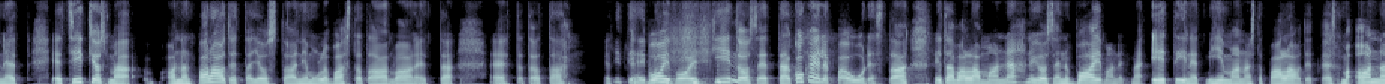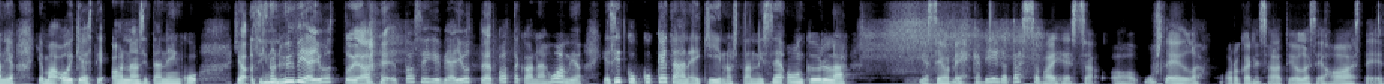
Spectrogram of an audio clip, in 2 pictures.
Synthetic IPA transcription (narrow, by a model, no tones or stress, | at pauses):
net̪et̪sit̪josmæ̰ɑnːɑnpɑlɑut̪et̪ːɑjost̪ɑːnjɑmulːeʋʋɑst̪ɑt̪ɑːnʋɑːnḛt̪ːæ̰ḛt̪ːæt̪o̰t̪ɑ̰ | et̪eʋoiʋoikiːt̪oset̪ːækokeilepːɑuːdest̪ɑːnnit̪ɑʋɑlːɑːmmɑːnnæhnyjosenʋɑiʋɑnet̪mæʔet̪inet̪mihimmæɑnːɑnsit̪æpɑlɑut̪et̪ːɑjɑsi̥t̪mæʔɑnːɑnjɑjɑmæʔoikeːst̪iʔʔɑnːɑnsit̪æniːŋkujɑsiːnonhyʋiæjut̪ːujɑett̪osihyʋiæjut̪ːujɑet̪ot̪ːɑkɑːnæːhuomiojɑsit̪kukkuket̪æːnḛikiːnːo̰st̪ɑ̰nniseʔoŋkylːæ | jɑseonehkæʋielæt̪æsːæʋɑiheːsːɑ̰ə̰ːuseilːɑ̰o̰rɡ̥ɑnisɑ̰ːt̪io̰lːɑsḛhɑːst̪ḛḛt̪ː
